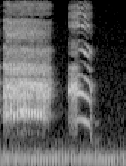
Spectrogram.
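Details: Wild junglefowl used as a lure at a forest trap gives a short harsh crow: a loud buzzy held note, a brief gap, then a second shorter note that drops away at the end, over a low steady hum.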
